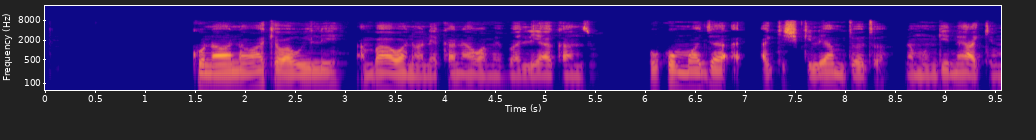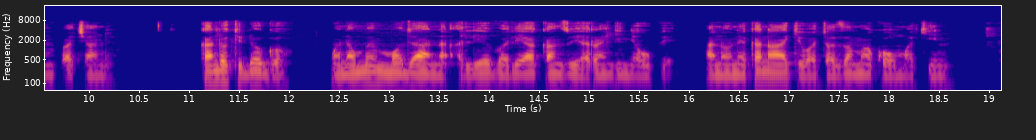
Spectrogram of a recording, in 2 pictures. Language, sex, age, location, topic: Swahili, male, 25-35, Nairobi, health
